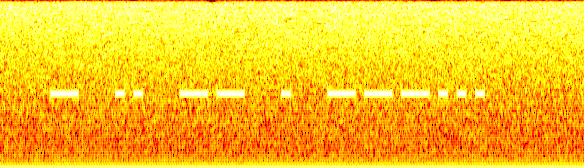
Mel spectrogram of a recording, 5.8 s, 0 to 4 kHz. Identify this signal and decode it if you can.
Morse code, heard as a keyed tone, about 13 wpm, 1040 Hz, with noise. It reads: TIME:
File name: radiocap / REC z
